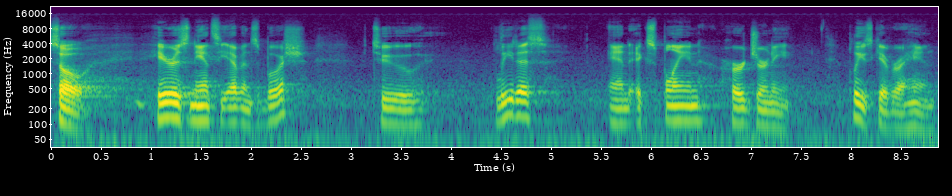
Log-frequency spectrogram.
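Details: Adult man; normal speech.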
